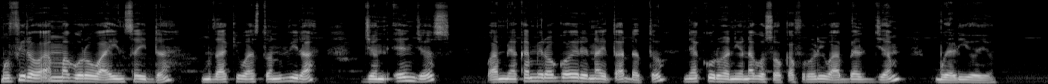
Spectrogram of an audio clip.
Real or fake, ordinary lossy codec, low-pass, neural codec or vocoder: real; none; none; none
